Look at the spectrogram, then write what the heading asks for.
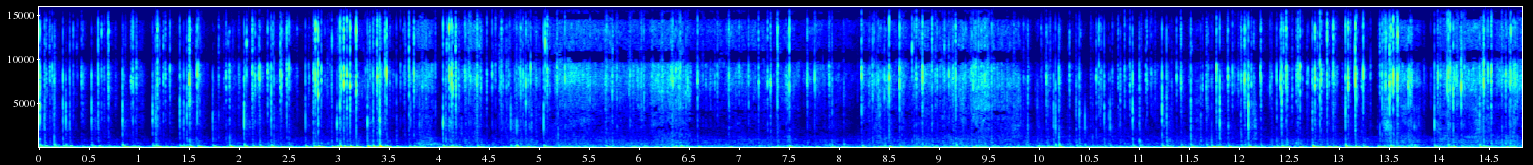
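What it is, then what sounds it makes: Plastic computer keyboard. Long nails tap and scratch the keys of a white plastic computer keyboard in close-up, making a rapid, uneven stream of clicky ticks. Bright scratchy rasps and a low thumpy undertone run through it for about fifteen seconds.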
